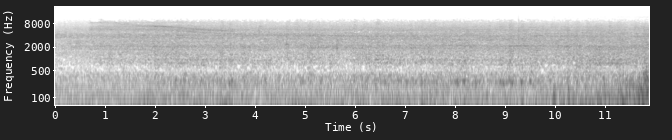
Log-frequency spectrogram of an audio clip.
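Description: Mumbai suburban electric local trains running, a steady rumble of wheels on the rails as another local passes on the adjacent track, growing louder toward the end.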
